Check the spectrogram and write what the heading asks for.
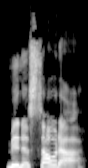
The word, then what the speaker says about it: Minnesota: This state is stressed on the third syllable. Minnesota.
